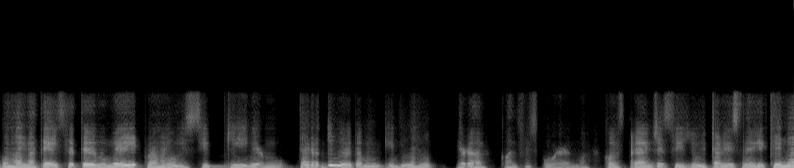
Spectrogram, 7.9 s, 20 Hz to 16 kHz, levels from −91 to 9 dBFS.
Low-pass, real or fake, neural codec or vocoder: 7.2 kHz; fake; codec, 16 kHz, 0.5 kbps, FreqCodec, smaller model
